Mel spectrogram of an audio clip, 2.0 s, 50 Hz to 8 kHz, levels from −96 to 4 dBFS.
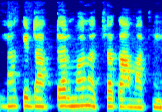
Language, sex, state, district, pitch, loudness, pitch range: Chhattisgarhi, female, Chhattisgarh, Raigarh, 205 Hz, -21 LUFS, 195-220 Hz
